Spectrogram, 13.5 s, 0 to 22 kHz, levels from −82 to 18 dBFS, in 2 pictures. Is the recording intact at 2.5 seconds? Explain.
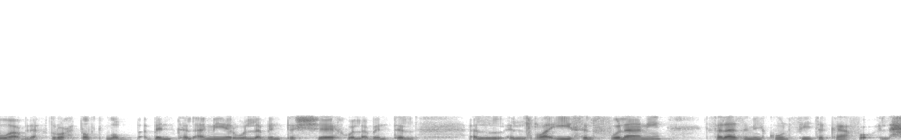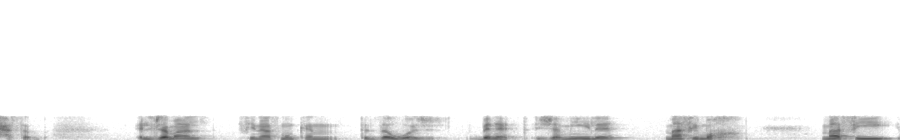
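Yes, the audio is intact at 2.5 seconds, with nothing at that moment beyond the narrow telephone band of G.711 coding, which cuts off everything above about 3.8 kHz.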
